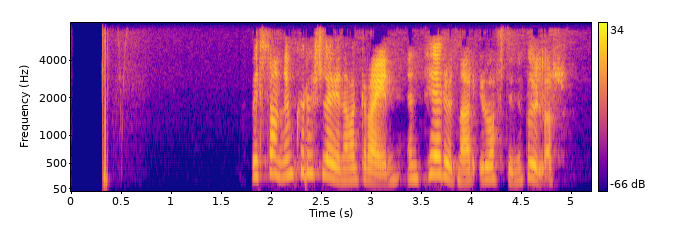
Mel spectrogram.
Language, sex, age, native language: Icelandic, female, 30-39, Icelandic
